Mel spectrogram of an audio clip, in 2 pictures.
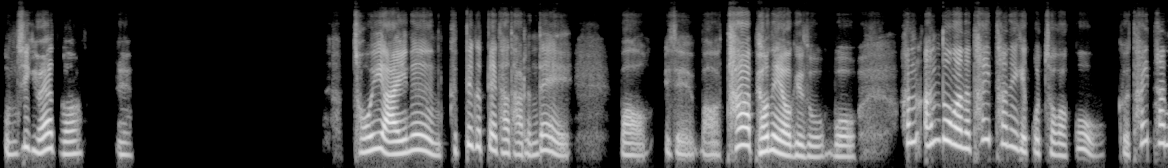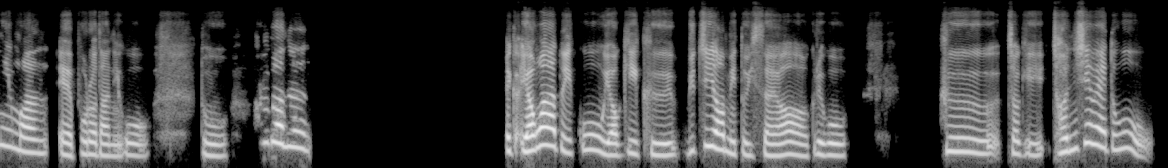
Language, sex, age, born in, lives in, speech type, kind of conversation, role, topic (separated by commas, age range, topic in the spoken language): Korean, female, 40-44, South Korea, United States, conversation, unstructured, none, 휴일에는 보통 무엇을 하시나요?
